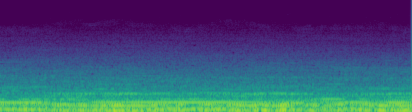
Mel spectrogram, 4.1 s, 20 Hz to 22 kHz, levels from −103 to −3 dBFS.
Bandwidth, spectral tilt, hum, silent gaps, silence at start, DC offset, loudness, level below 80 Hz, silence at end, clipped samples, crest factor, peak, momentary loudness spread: 3.3 kHz; -12.5 dB/octave; none; none; 0 s; under 0.1%; -25 LUFS; -28 dBFS; 0 s; under 0.1%; 12 dB; -10 dBFS; 3 LU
